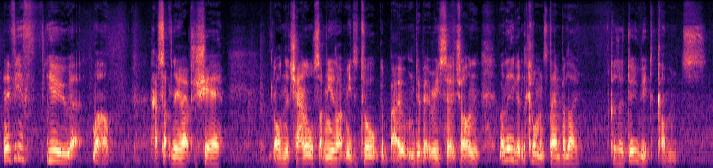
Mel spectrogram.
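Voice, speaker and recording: A hoarse man hosting his own channel, explaining a topic in a rambling, hesitant way and often correcting himself. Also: on the high side, expressive, fairly quick. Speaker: channel host. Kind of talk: casual explainer monologue.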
